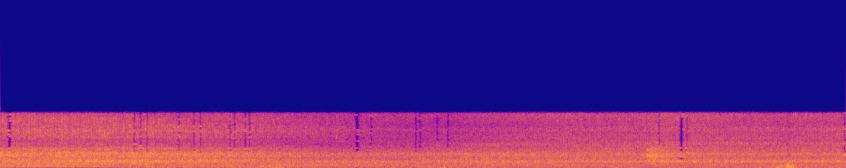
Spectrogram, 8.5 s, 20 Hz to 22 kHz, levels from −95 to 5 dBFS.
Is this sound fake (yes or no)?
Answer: no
